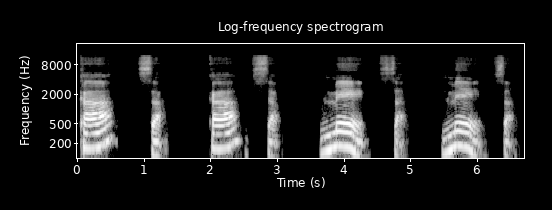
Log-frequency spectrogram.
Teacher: So the emphasis would be on the ME. The same thing applies for casa.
